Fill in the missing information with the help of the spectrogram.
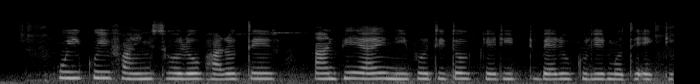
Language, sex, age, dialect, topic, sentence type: Bengali, female, 31-35, Rajbangshi, banking, question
